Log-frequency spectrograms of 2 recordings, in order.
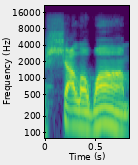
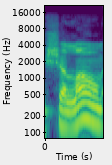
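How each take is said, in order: First: The middle vowel is drawn out as 'awa'. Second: The middle vowel is a plain single 'a'. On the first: "they pronounce" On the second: "the popular greeting Shalom"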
